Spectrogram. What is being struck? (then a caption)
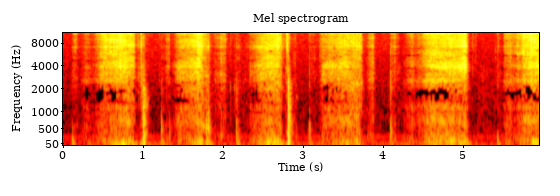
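Wooden plank. A metal gouge held in gloved hands carves grooves into a solid, light wooden plank. Bursts of bright, rasping scraping strokes alternate with short sharp clicks and knocks at an irregular pace.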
